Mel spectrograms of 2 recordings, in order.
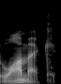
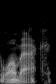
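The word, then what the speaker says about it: Wommack: it's he pronounced it wck I don't think it's wack uh from an interview I heard I think it's actually not wack but that's a great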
